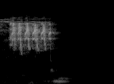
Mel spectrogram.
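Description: A sparrow chirping sound effect plays: a quick burst of high, rapid chirps, about five pulsing notes packed into half a second, fairly loud, then silence.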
